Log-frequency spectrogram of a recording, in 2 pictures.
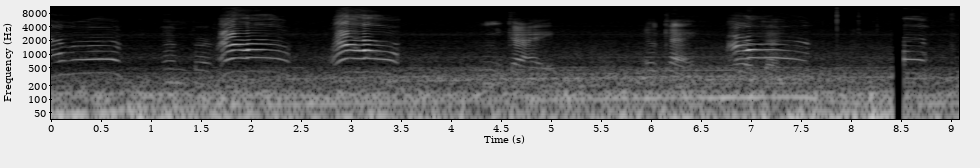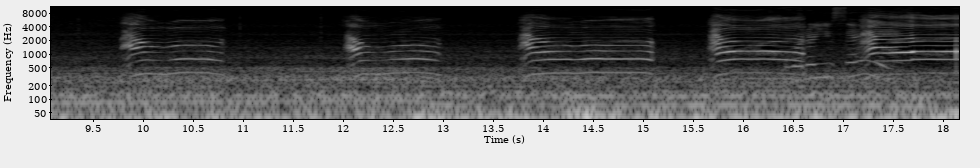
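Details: Riding to the vet, the distressed pet cat Brutus the Beefcake meows over and over, short rising-falling cries every second or two, some drawn out, with a woman talking softly and engine rumble.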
